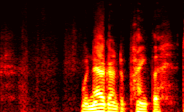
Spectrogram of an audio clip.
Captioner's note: silence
